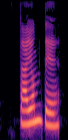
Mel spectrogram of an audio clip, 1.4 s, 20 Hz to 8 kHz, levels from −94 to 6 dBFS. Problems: none marked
